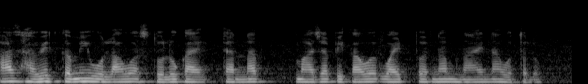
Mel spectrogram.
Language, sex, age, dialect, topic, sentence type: Marathi, male, 41-45, Southern Konkan, agriculture, question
